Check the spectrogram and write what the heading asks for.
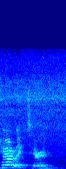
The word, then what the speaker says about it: character: right here manager and with character this stress is here at the beginning of the word character now this is the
